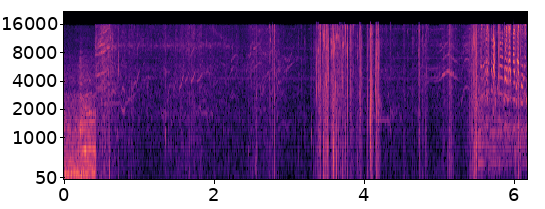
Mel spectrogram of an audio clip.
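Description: A low steady rumble stops abruptly about half a second in. It is followed by quiet, scattered clicks, crackles and rustling, which come in two clusters in the second half: handling noise as the camera is moved.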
